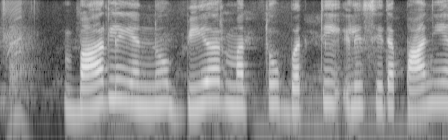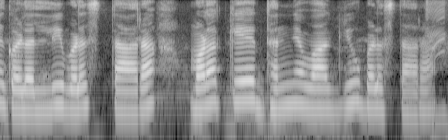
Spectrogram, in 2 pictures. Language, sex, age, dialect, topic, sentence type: Kannada, female, 18-24, Central, agriculture, statement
